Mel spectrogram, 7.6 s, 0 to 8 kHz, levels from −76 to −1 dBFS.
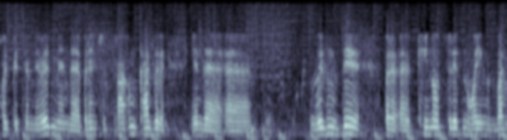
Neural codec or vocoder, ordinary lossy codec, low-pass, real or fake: none; none; 7.2 kHz; real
